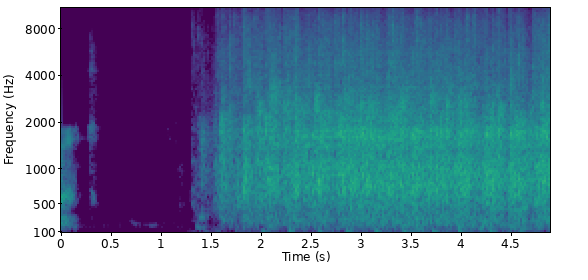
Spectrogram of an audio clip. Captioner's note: applause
